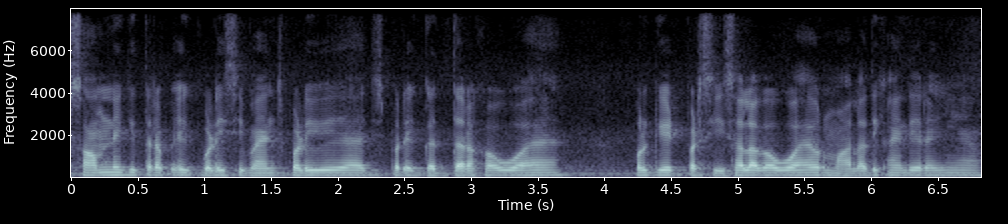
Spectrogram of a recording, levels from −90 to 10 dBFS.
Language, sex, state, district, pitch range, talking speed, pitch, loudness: Hindi, male, Uttar Pradesh, Shamli, 110-115 Hz, 265 wpm, 115 Hz, -19 LUFS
